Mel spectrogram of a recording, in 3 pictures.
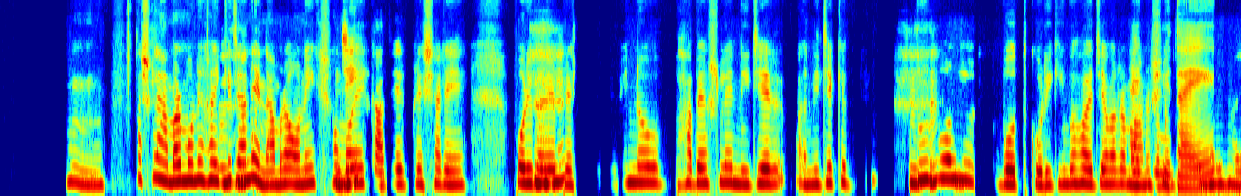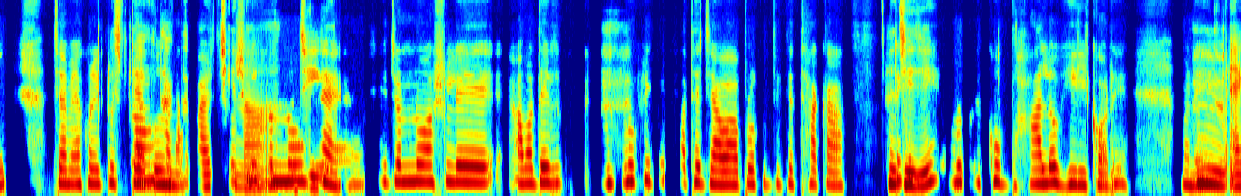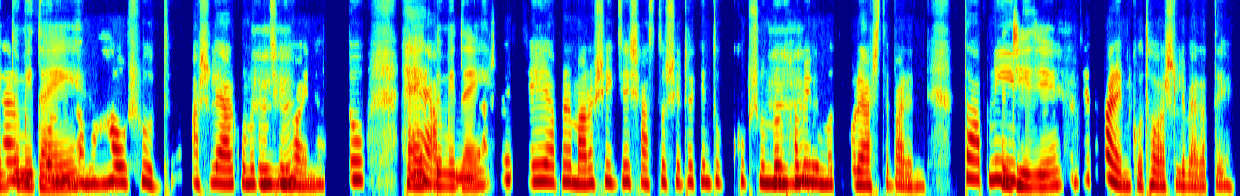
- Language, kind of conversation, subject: Bengali, unstructured, কেন অনেক মানুষ মানসিক সমস্যাকে দুর্বলতার লক্ষণ বলে মনে করে?
- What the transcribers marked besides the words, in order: static; other background noise; other noise; tapping; distorted speech; unintelligible speech; mechanical hum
